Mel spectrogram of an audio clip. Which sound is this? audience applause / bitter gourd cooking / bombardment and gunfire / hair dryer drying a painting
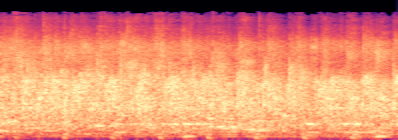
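audience applause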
